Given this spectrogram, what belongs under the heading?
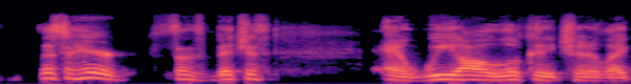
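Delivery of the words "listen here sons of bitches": high, feminine-flavored voice. Retelling a cartoon teacher's first line on screen: Mister Garrison voice. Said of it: "the feminine flavor that he had".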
